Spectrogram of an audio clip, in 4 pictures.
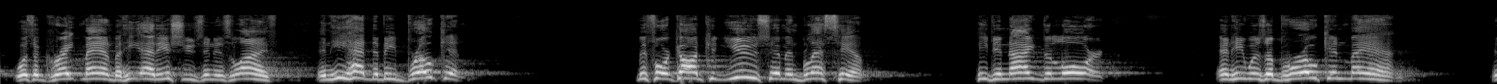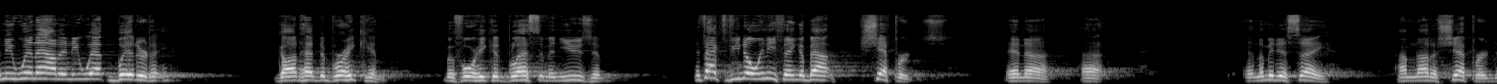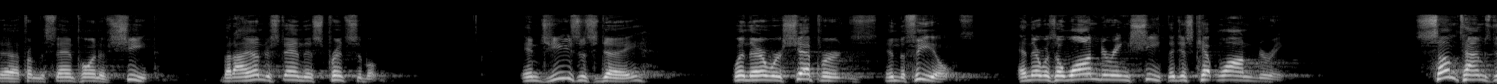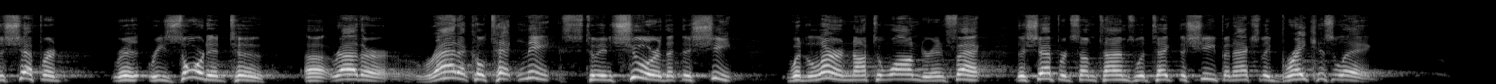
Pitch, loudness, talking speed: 245 Hz, -17 LUFS, 140 wpm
